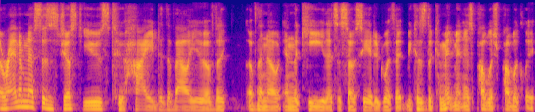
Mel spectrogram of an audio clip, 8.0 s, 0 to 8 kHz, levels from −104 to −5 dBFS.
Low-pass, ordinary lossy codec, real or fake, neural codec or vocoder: 7.2 kHz; MP3, 64 kbps; real; none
